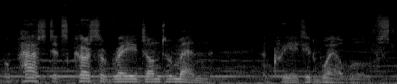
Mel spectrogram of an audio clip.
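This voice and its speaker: An actor playing a grave elven storyteller in a video game, speaking in measured, formal phrases with solemn weight. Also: male voice, on the low side, animated, music in the background. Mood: solemn, ominous. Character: grave elven storyteller warning of a cursed forest. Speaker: lore-telling game character. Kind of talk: dramatic video game dialogue.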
